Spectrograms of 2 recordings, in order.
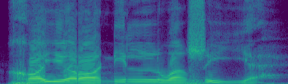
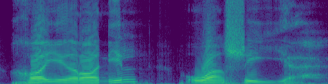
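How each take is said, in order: No difference in how they are said.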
